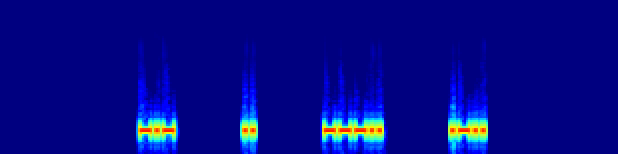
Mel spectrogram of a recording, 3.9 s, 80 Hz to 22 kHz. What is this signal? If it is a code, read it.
Morse code, heard as a keyed tone, about 51 wpm, 700 Hz. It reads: K I 8 L
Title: USA Call Signs - 6x Character Spacing - 50wpm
